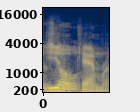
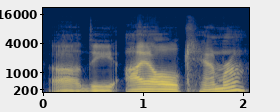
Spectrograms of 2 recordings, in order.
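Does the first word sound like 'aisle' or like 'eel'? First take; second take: eel; aisle. First: The first word rhymes with 'feel'. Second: The first word rhymes with 'mile'.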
